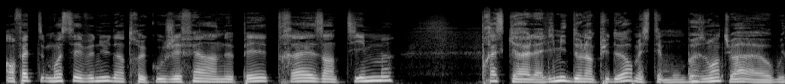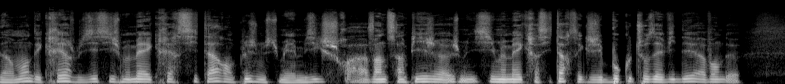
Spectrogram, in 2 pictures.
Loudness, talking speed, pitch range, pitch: -20 LUFS, 295 wpm, 115-145 Hz, 125 Hz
